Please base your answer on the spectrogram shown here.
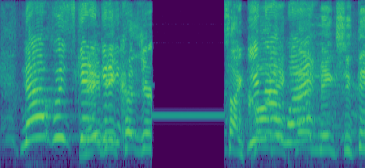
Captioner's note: beep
